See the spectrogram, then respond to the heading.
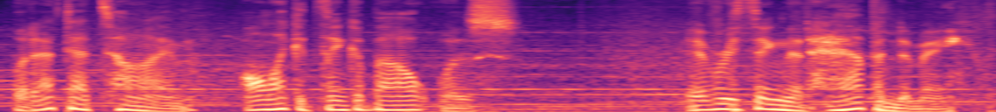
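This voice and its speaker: Man playing boyish young athlete, very expressive. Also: mid-range voice, normal speed, natural voice. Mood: reflective. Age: young adult. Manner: hesitant, boyish. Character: earnest, confused teenage male athlete, stranded far from home. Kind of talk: video game dialogue and reflective narration. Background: music.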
